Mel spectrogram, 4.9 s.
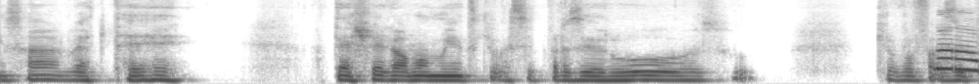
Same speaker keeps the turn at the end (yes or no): no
